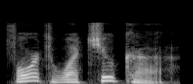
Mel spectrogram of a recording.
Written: fort huachuca

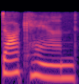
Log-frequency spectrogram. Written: dockhand

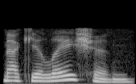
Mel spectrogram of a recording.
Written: maculation

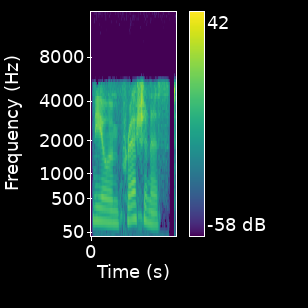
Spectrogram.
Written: neo-impressionist

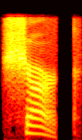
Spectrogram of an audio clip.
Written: shark

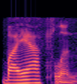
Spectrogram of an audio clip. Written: biathlon

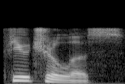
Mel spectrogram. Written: futureless

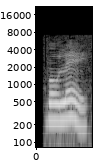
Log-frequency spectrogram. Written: volet

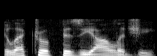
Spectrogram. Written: electrophysiology

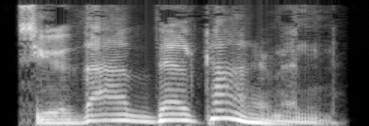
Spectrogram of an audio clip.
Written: ciudad del carmen

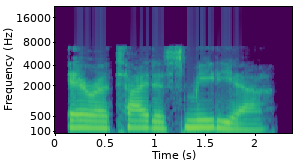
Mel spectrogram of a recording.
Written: aerotitis media

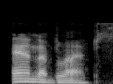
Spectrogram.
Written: anableps

